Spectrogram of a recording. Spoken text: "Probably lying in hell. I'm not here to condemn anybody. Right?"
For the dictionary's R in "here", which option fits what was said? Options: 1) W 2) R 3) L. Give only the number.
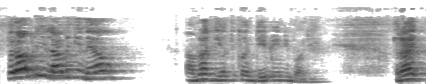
3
